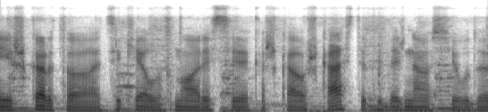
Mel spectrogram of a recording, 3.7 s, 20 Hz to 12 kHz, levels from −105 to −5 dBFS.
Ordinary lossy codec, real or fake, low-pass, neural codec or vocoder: Opus, 24 kbps; real; 7.2 kHz; none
